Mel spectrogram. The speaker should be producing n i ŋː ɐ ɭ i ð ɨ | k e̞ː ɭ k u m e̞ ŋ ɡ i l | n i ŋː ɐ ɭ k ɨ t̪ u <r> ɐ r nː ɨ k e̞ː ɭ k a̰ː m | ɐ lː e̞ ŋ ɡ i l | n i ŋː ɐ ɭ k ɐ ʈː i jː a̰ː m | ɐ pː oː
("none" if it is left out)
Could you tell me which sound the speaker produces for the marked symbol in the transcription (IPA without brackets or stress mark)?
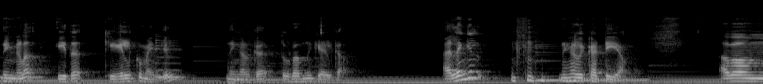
ɽ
